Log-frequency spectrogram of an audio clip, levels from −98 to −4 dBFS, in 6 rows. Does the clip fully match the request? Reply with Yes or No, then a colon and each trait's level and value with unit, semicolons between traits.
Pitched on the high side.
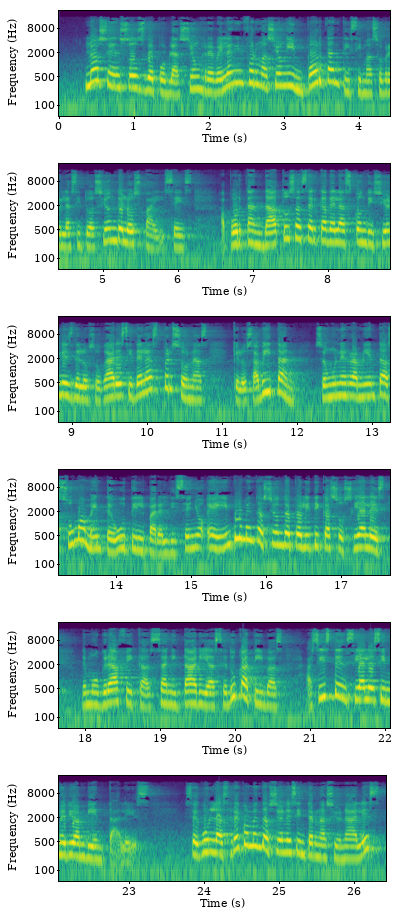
Yes: high, 245 Hz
